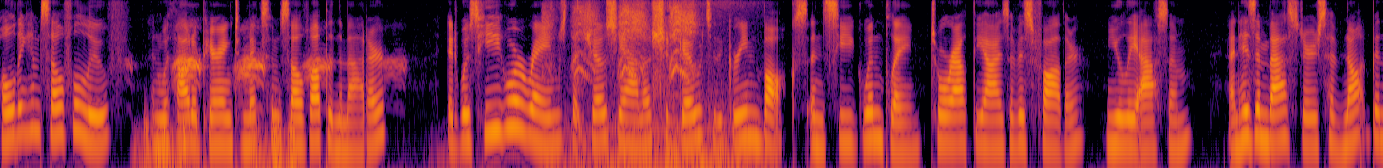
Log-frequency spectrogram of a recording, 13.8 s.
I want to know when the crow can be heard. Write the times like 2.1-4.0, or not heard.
1.2-7.8.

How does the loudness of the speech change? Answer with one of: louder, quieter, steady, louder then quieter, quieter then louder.
steady.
